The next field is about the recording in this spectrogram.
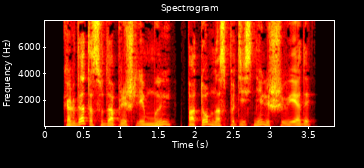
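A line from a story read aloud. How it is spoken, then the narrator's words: Calm. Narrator (Russian): спокойно проговорил Войнилович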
